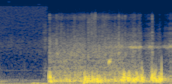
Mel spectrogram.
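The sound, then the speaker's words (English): A small runabout boat out on the water: after a brief hush, a loud, steady rush of wind and splashing water starts abruptly and continues. “I'm out on my little runabout.”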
